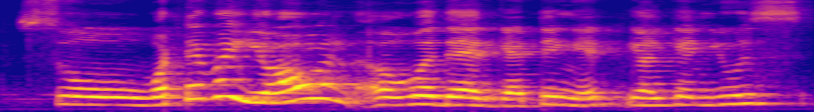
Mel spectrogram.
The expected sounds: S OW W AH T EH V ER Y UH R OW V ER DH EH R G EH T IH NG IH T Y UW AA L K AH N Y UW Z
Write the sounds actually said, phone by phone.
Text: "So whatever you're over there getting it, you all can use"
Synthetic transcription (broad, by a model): S OW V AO T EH V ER Y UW L OW V ER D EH R G EH T IH NG IH T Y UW AA L K AH N Y UW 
